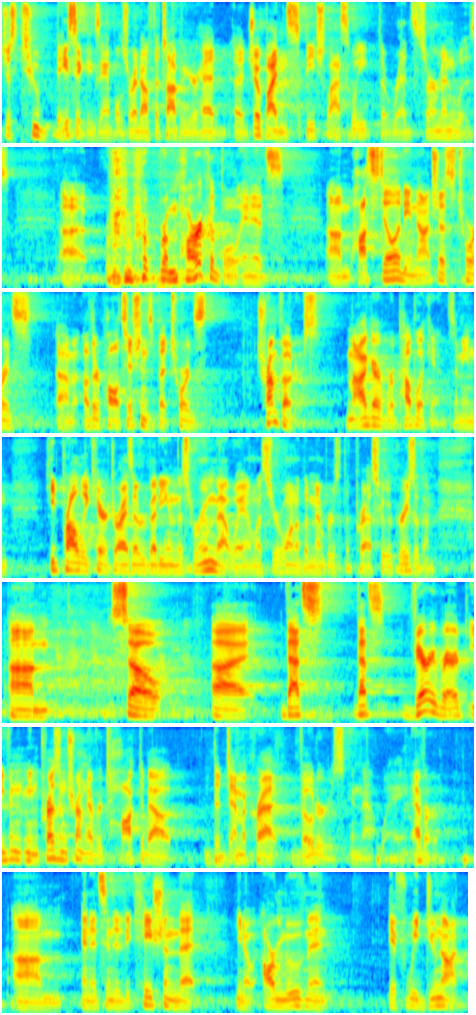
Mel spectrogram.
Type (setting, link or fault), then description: setting, live audience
